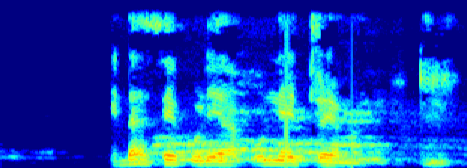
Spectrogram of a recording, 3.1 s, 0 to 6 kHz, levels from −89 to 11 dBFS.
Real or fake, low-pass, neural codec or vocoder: real; 5.4 kHz; none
